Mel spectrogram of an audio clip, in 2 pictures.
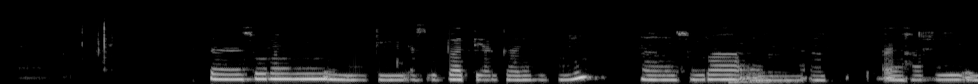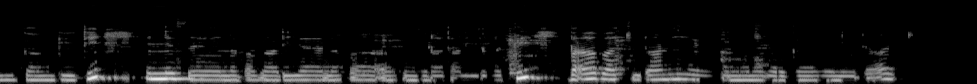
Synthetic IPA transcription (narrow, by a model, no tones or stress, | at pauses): suːɾaːn | t̪iɐsd̪ʊbːaːt̪ːɪɐɾɡaːd̪ɐfɪkʊni | suːɾaː | hɐfiːɡ̥aːŋɡeːt̪ɪɪnːɪslɐfɐɡaːd̪ɪjɐlɐfɐkɔŋɡʊlaːt̪ɐʔɐnid͡ʒɪrːɐt̪ːɪbɐʔaːbaːt͡ʃːuːᶑaːnoːkɛnːɐmɐɡɐɾɡawɛniːᶑaɛt͡ʃːɪ̥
